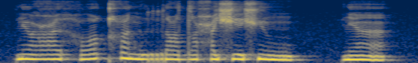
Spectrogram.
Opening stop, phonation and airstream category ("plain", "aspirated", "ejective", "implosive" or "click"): aspirated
